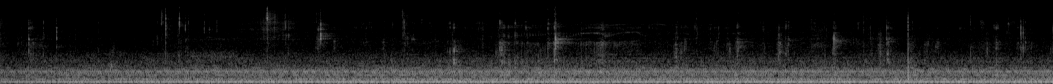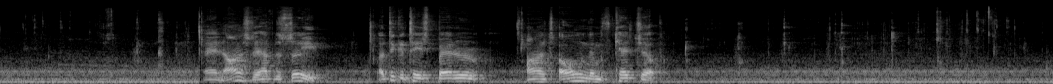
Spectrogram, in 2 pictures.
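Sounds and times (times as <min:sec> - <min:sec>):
person chewing fried chicken: 0:00.0 - 0:12.6, 0:17.2 - 0:21.0
steady low hum: 0:00.0 - 0:21.0.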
